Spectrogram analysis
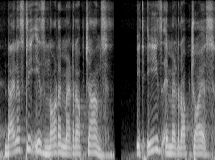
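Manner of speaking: slow, with Dynasty and choice punched hard; stress on Dynasty and choice. Shown as a demonstration. Teacher demonstrating emphasis, slow with Dynasty and choice stressed. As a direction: lean on Dynasty, then land heavily on choice. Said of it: "dynasty और choice जैसे शब्दों पर ज़्यादा जोर देंगे".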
